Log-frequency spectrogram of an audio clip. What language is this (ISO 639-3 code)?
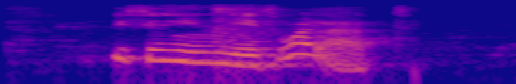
kab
